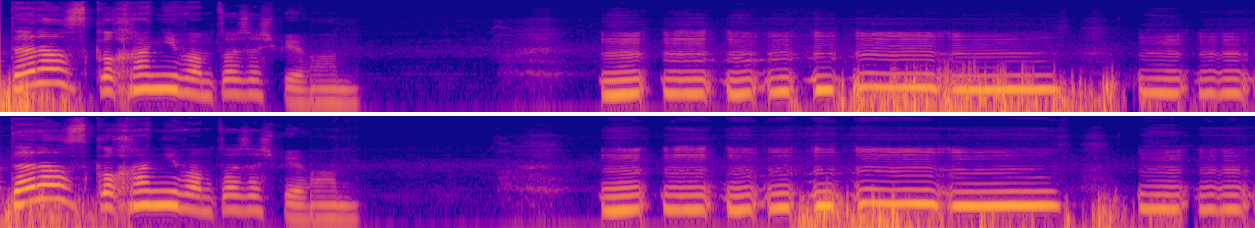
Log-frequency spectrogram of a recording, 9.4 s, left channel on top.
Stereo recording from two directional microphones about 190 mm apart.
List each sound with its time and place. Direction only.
0.1 s humming: 10° left (ahead or behind)
2.3 s speech: 25° left (ahead or behind)
3.9 s music: 15° left (ahead or behind)
4.4 s humming: 25° left (ahead or behind)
